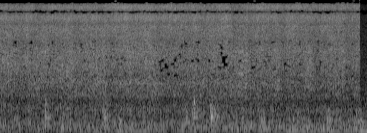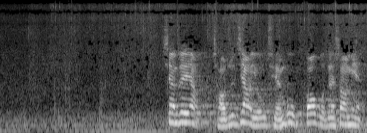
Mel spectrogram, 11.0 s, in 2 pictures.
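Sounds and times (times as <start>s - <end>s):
food sizzling in a frying pan: 0.0s - 5.4s.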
